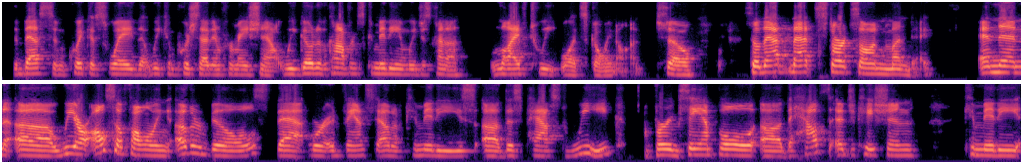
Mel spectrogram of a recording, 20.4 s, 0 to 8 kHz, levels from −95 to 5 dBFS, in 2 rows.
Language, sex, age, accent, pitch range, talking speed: English, female, 50-69, American, 160-185 Hz, 180 wpm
